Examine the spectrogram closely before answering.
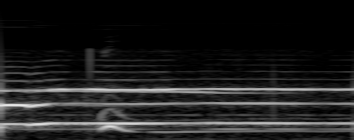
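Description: Several household dogs, both Thai and foreign breeds, howl together at night in long, sustained, overlapping tones, one voice briefly sliding in pitch, steady and fairly loud throughout with no talking.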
